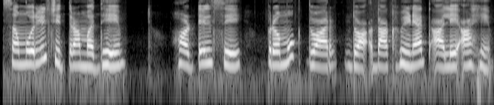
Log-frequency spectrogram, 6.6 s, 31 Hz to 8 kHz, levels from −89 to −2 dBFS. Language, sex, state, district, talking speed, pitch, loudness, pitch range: Marathi, female, Maharashtra, Aurangabad, 90 wpm, 250 Hz, -15 LUFS, 240-270 Hz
